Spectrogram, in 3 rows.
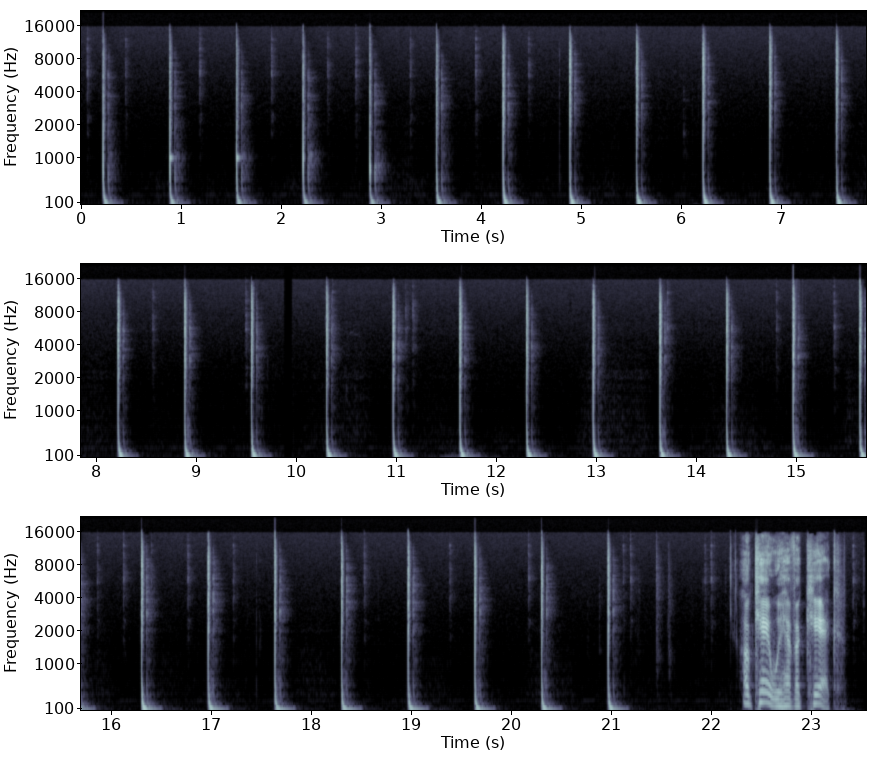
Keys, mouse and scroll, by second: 0.4 click, 1.5-2.0 drag, 2.4 click, 3.2-4.1 drag, 4.4-5.7 drag, 8.5 click, 10.2 click, 11.0 right click, 13.6 click, 14.7-15.5 drag, 15.8-16.2 drag, 16.3-16.9 drag, 17.1-18.6 drag, 19.3-20.3 drag, 21.0 click, 21.4 space, 21.8 click, 23.2 click.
